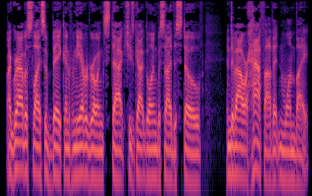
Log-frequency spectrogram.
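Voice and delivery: ordinary delivery, nothing marked

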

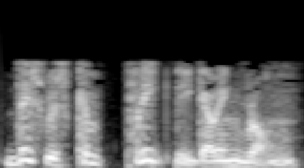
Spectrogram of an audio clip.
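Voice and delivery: ordinary delivery

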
